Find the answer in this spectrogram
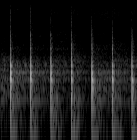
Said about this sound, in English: "Behold, I'm standing at the door," at your door, the door of your life, "and I'm knocking."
